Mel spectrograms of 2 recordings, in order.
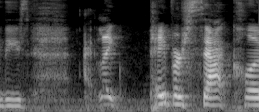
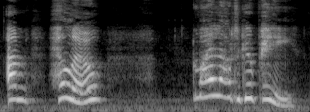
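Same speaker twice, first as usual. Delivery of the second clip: put-on much higher, louder, meek little-girl ask; timid asking; 12 semitones higher, 6 dB louder than usual. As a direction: peek round and ask sheepishly. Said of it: "and be like".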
